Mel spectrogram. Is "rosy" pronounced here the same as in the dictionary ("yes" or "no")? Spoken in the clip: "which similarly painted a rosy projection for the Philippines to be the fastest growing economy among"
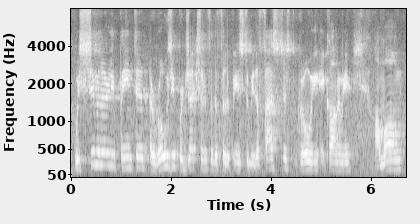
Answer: yes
